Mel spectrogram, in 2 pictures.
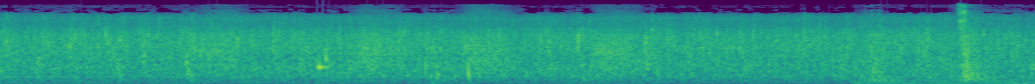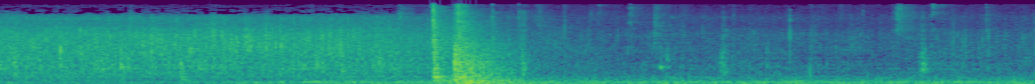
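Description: Gentle waves lap and wash on the sea.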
